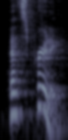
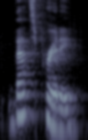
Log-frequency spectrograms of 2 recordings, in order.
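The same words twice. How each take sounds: First: It sounds excited and admiring. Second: It sounds unimpressed and doubtful.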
